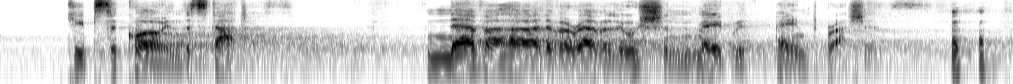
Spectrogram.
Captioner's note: laughs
